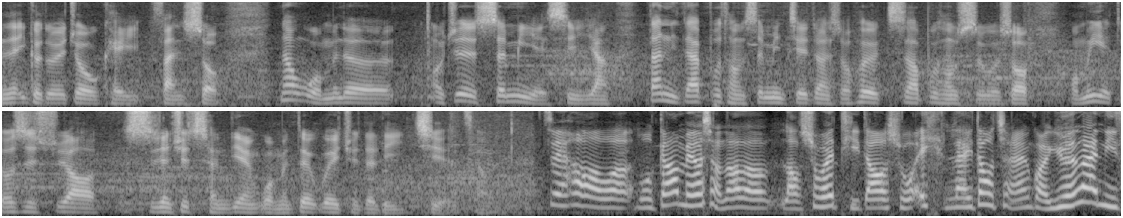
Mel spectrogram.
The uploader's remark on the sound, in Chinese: Live tour 2023臺灣美食展！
